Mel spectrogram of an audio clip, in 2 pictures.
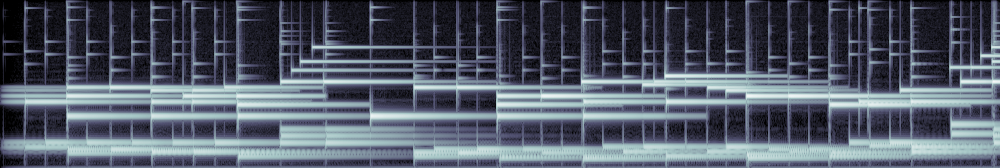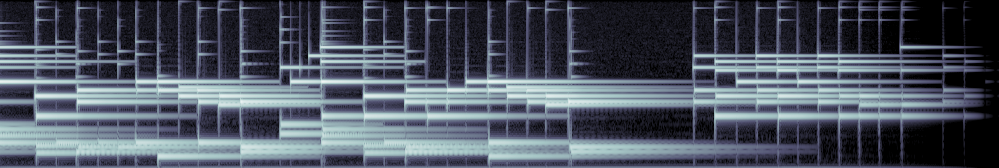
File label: Carillon Music Box Melodies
